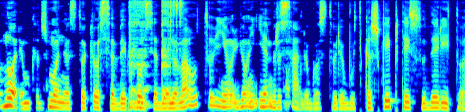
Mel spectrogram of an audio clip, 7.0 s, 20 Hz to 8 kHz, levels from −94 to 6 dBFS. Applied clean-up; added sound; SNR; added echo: classical method Wiener filter.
